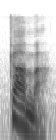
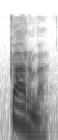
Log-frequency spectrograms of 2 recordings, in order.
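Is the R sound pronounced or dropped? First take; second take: dropped; pronounced. First: The R sound is dropped. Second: The R sound is pronounced.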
